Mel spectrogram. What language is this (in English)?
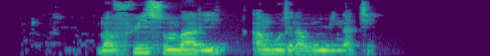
Tuki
